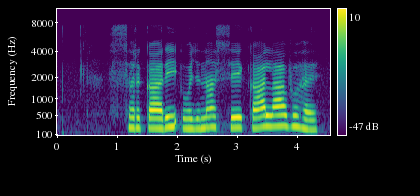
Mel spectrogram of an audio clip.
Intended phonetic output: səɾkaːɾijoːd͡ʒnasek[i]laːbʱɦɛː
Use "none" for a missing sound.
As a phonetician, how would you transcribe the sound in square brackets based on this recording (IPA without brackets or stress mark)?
a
